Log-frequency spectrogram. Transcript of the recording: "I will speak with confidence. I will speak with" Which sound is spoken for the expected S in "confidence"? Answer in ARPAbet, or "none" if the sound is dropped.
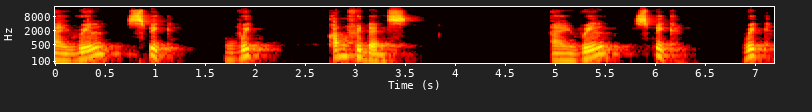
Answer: S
